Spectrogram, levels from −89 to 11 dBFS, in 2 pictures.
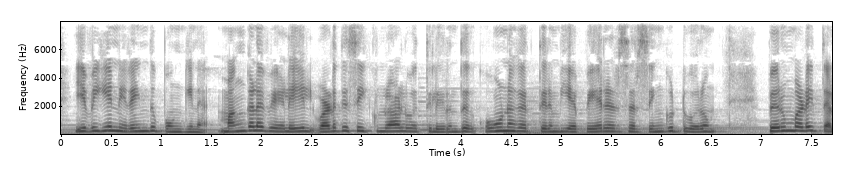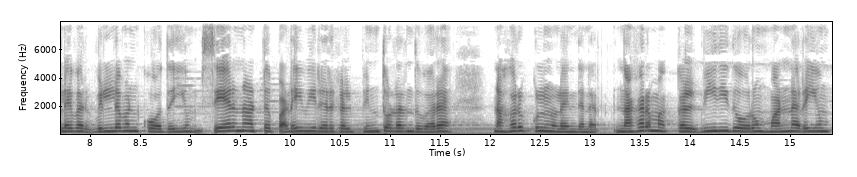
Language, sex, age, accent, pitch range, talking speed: Tamil, female, 20-39, native, 205-240 Hz, 95 wpm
